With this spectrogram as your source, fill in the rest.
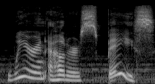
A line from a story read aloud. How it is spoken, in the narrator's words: gasped Emma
